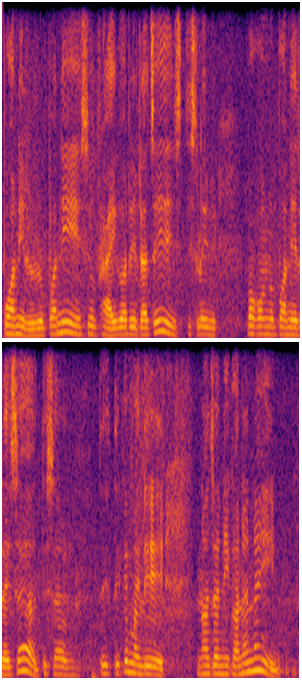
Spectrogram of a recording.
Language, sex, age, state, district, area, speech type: Nepali, female, 30-45, West Bengal, Darjeeling, rural, spontaneous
